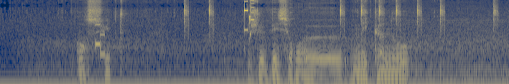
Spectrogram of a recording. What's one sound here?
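A phone menu gives short clicks as it is scrolled through.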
